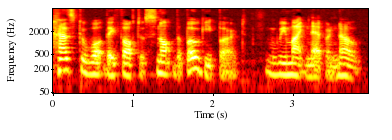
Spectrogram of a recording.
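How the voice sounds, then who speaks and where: A man narrating a children's fantasy audiobook in a gentle storytelling manner. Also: on the high side, moderate pace, gravelly, slightly rough.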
